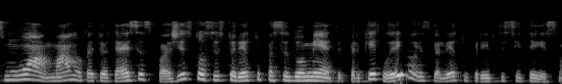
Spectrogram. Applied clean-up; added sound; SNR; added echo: neural mask model DeepFilterNet 3.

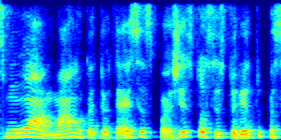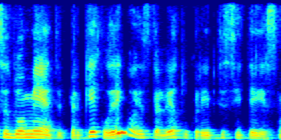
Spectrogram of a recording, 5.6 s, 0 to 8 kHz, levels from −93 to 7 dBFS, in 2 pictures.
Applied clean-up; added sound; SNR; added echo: none; none; none; none.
